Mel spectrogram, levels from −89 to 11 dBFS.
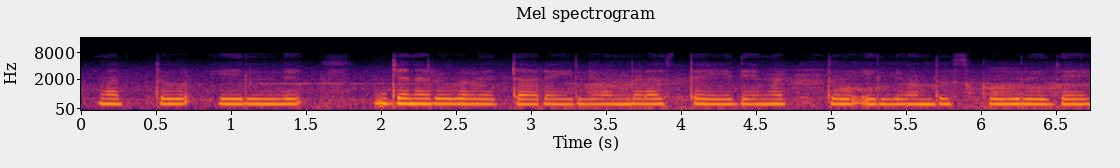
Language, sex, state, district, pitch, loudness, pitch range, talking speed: Kannada, female, Karnataka, Bidar, 225 Hz, -17 LUFS, 225-230 Hz, 105 wpm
